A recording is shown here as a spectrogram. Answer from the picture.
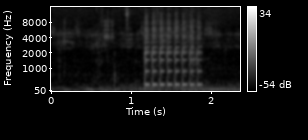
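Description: A phone call ringing on speaker while waiting for an answer: a short burst of rapidly pulsed ringing tones, about nine pulses a second, starting a little past one second in.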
